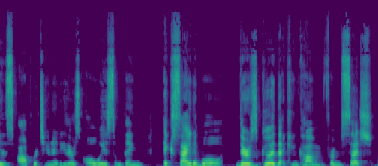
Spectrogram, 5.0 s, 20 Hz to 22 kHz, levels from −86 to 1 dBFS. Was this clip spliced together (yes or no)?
yes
